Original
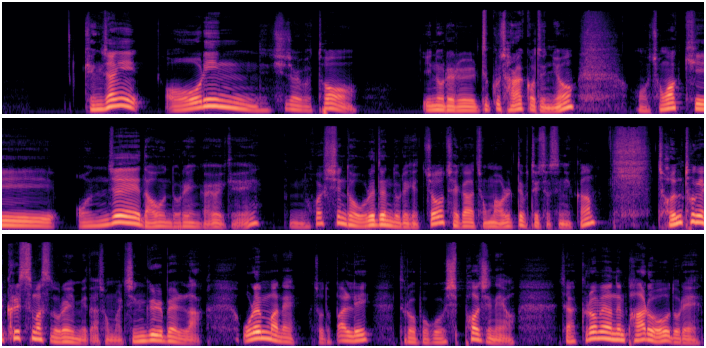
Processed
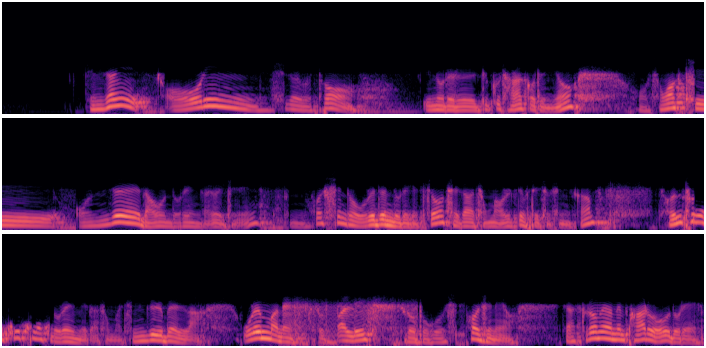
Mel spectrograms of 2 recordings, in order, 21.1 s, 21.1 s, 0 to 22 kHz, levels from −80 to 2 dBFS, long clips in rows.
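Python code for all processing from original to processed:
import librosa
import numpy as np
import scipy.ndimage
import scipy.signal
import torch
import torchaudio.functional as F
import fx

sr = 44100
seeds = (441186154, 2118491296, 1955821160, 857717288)

y = fx.chain(x, sr, fx.steep_lowpass(hz=640.0, slope=72),
    fx.low_shelf(hz=310.0, db=-5.5), at=(13.93, 14.56))
y = fx.chain(y, sr, fx.zero_step(step_db=-25.0),
    fx.peak_eq(hz=2200.0, db=13.5, octaves=1.6), at=(16.84, 18.19))
y = scipy.signal.sosfilt(scipy.signal.cheby1(6, 1.0, 1700.0, 'lowpass', fs=sr, output='sos'), y)
y = fx.sustainer(y, sr, db_per_s=35.0)
y = y * librosa.db_to_amplitude(-8.0)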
